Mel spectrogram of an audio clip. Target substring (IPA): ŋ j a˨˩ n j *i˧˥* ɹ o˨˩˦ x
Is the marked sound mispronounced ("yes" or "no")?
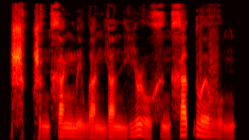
no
